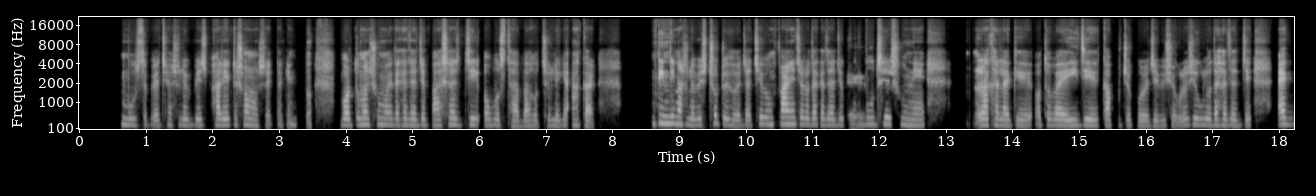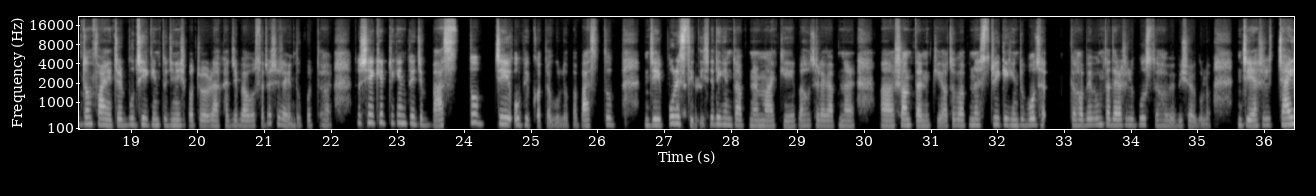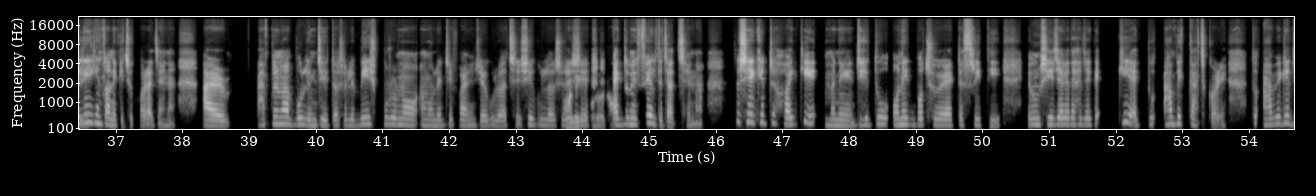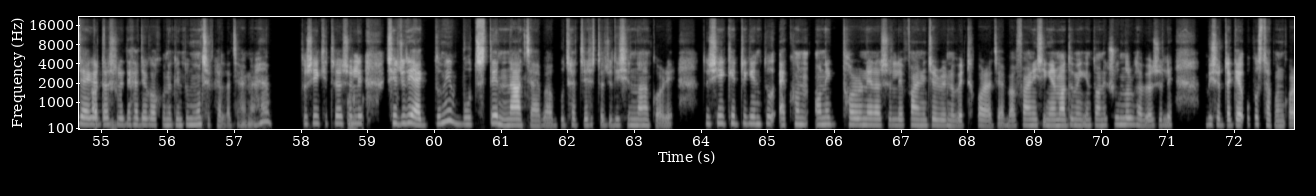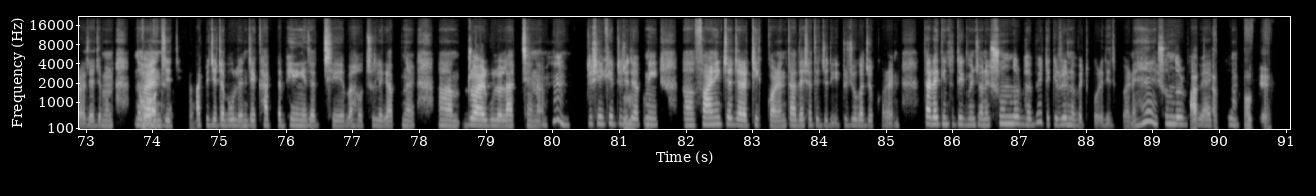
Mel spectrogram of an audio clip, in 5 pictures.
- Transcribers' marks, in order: tapping; swallow; in English: "renovate"; bird
- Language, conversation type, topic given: Bengali, advice, বাড়িতে জিনিসপত্র জমে গেলে আপনি কীভাবে অস্থিরতা অনুভব করেন?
